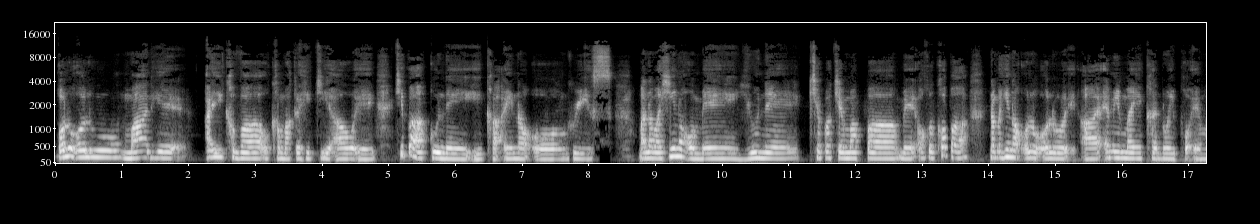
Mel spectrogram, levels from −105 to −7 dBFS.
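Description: At 7.66 s and 13.33 s the speech jumps ahead: compressed frames skipped, about three 42.7 ms frames (roughly 150 ms) and then one. Unlike a dropout, there is no silence; the audio simply jumps ahead by the missing frames.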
